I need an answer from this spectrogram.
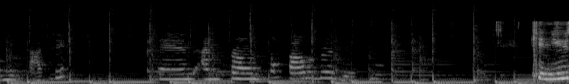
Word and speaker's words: São Paulo: And that would be for English speakers, St. Paul? Yes, it would be, but we say São Paulo. São Paulo.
